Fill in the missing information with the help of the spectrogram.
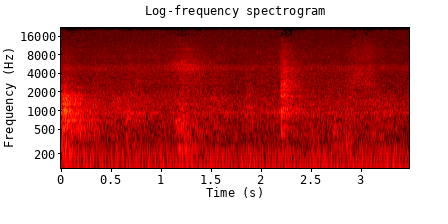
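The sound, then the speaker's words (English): A simple chair is shifted into place, giving a couple of brief wooden knocks and scrapes over a low steady room hum, not loud. “take this simple chair.”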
